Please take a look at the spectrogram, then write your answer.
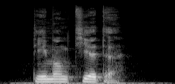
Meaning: inflection of demontieren: 1. first/third-person singular preterite 2. first/third-person singular subjunctive II
- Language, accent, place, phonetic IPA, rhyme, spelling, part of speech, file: German, Germany, Berlin, [demɔnˈtiːɐ̯tə], -iːɐ̯tə, demontierte, adjective / verb, De-demontierte.ogg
